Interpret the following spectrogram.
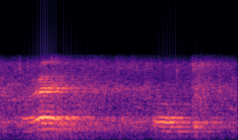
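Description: A man's voice in two short bursts, about half a second in and again near the end, with no drumming.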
